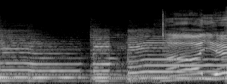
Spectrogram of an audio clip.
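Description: Instrumental opening of a blues song, a guitar playing lead over the band, with notes bent upward near the end.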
